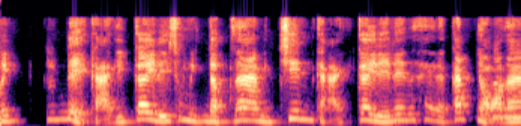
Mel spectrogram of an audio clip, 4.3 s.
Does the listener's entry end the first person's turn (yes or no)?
yes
